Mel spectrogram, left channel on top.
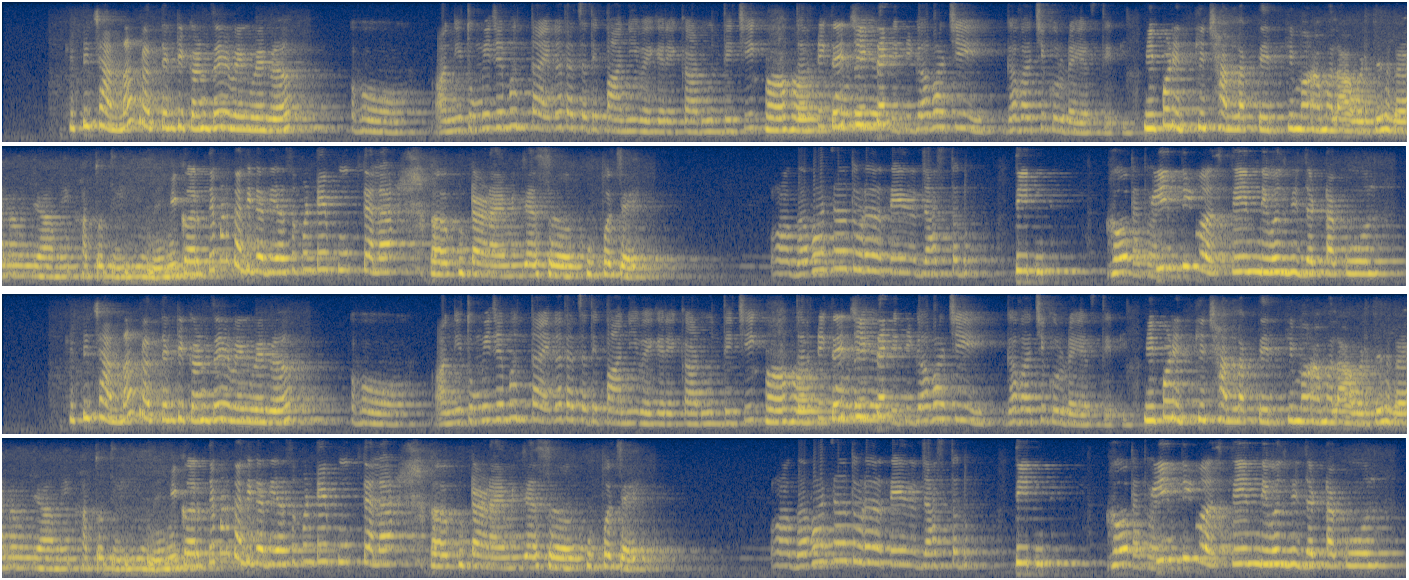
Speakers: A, on the left; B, on the right.
A: किती छान ना प्रत्येक ठिकाणी कणचं वेगवेगळ
B: हो आणि तुम्ही जे म्हणताय ना त्याच ते पाणी वगैरे काढून त्याची
A: ह ह
B: तर ती
A: तेची
B: कुरडई असते ती गव्हाची, गव्हाची कुरडई असते
A: ती पण इतकी छान लागते इतकी आम्हाला आवडते सगळ्यांना म्हण आम्ही खातो, ती म्हंजे मी करते पण कधी कधी अस पण, ते खूप त्याला कुटाणा आहे म्हणजे अस खूपच ये.
B: ह गव्हा थोडा वेळ ते जास
A: तीन हो
B: वाटतं
A: तीन दिवस
B: ते.
A: तीन दिवस भिजत टाकून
